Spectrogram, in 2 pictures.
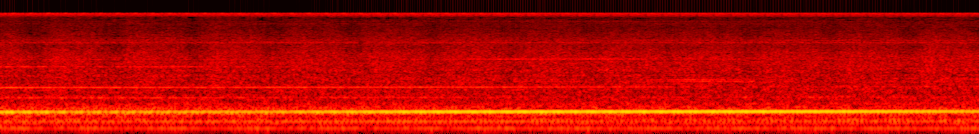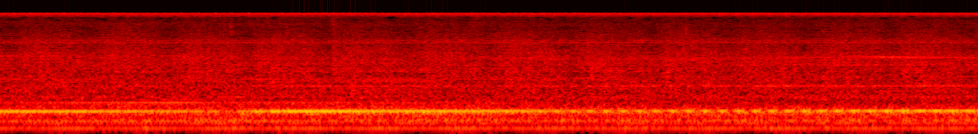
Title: LG washer , new weird noise on spin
